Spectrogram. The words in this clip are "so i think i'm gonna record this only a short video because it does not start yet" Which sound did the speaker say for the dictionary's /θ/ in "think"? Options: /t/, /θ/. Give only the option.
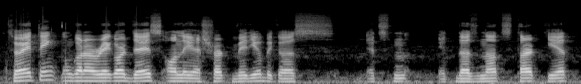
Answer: /t/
